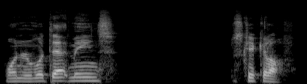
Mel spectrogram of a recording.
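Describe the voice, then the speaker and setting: A middle-aged man hosting a podcast, giving a casual solo recap in a halting way with repeats and pauses. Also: a little high, level tone, fairly bright tone. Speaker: podcast host.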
